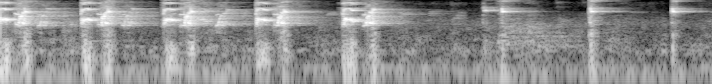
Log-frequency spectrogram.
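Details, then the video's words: Caged lovebird from a non-stop recording used to train other birds: five loud harsh rasping chirps, some doubled, about two per second, then three short piercing high chips spaced further apart. "LOVEBIRD TANPA JEDA,cocok untuk masteran"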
